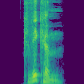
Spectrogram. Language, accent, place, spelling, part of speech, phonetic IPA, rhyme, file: German, Germany, Berlin, quickem, adjective, [ˈkvɪkəm], -ɪkəm, De-quickem.ogg
- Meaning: strong dative masculine/neuter singular of quick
